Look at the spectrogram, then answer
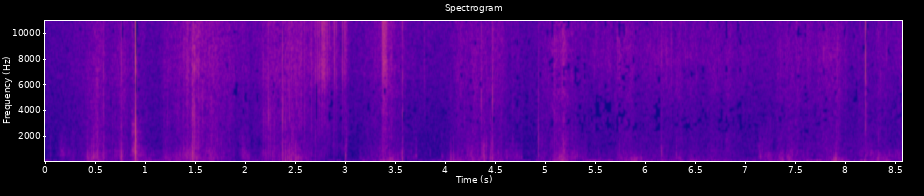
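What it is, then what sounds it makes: Cotton wool balls. Fingertips poke, press and pinch white cotton wool balls covering a microphone. The result is soft, muffled rustling and crunching, mostly low in tone, in uneven bursts with occasional sharper pops.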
